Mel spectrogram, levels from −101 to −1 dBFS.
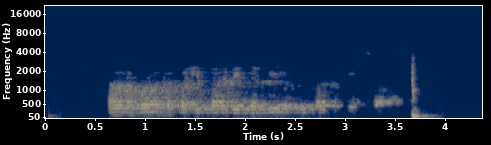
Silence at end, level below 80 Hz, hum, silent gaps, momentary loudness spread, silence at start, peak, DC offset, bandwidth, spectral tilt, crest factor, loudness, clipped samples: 0.55 s; -58 dBFS; none; none; 10 LU; 0.65 s; -24 dBFS; under 0.1%; 3.9 kHz; -8.5 dB/octave; 18 dB; -43 LUFS; under 0.1%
